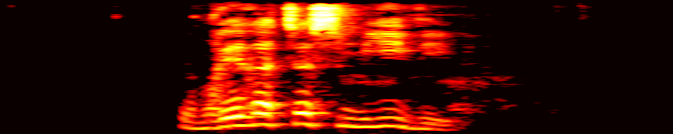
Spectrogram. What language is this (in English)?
Kabyle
